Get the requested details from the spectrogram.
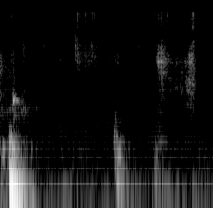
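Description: A razor scrapes across stubble.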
